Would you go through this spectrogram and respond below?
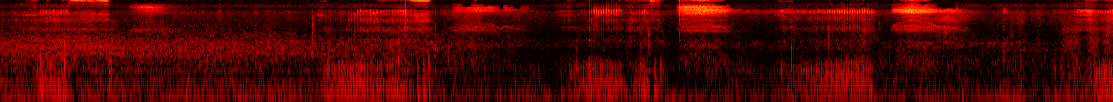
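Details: A sleeping pug snores: rough, rattling breaths with a buzzy, layered tone, several swelling snores spaced a few seconds apart over a steady low background rumble.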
